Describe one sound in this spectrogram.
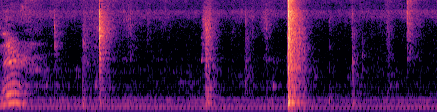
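Glass lids clunk and knock against a plastic frame.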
